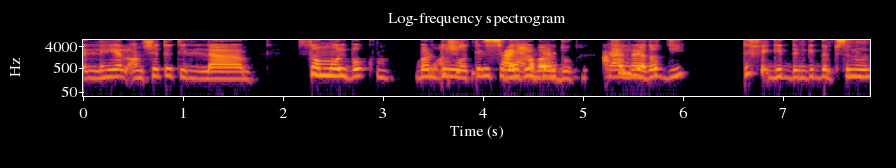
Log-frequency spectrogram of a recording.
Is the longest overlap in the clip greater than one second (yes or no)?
yes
